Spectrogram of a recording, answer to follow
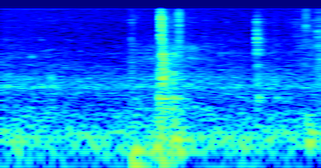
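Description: A few faint ticks and one sharper click about a second in: a small screw and fingers handling the plastic hull parts of a model ship.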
